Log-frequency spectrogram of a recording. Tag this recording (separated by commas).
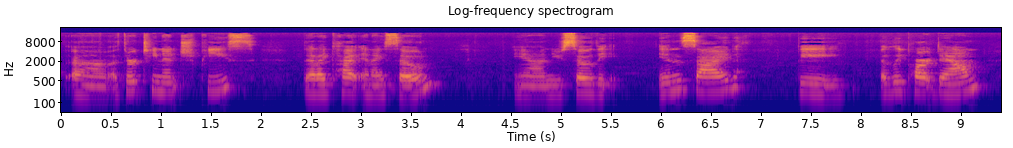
Speech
